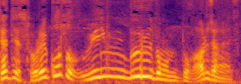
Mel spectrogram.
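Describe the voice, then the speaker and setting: A man with a dark, mellow tone, very wide pitch swings and a very fast pace, in dry sound with no echo. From Japan. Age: 40s. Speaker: YouTuber; vlogger. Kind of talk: casual vlog monologue. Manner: casual, filler-heavy. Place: forest. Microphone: phone near.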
